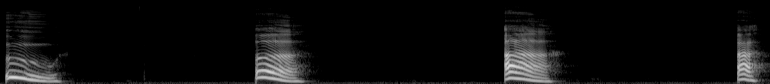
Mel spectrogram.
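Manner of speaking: isolated vowels, each loud with falling pitch; repeat-after-me vowel drill. Shown as a demonstration. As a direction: model each vowel sound alone, long pauses between. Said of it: "Okay, so repeat after me again".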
